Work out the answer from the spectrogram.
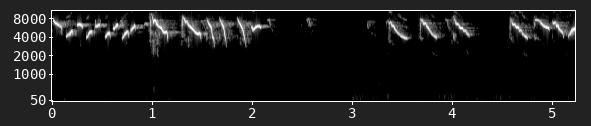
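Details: White-eye singing lively and melodious, high, thin chirped notes in quick runs: a fast burst of sharp down-slurred tweets, a short pause, then two more bright twittering phrases, with nothing else in the background.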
